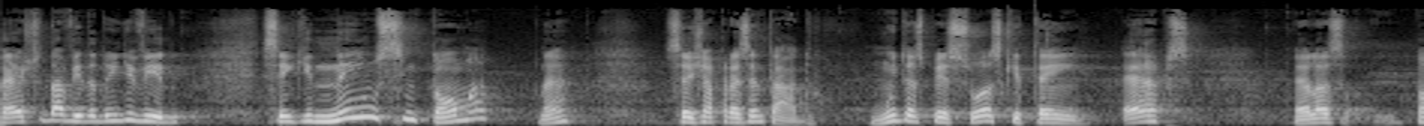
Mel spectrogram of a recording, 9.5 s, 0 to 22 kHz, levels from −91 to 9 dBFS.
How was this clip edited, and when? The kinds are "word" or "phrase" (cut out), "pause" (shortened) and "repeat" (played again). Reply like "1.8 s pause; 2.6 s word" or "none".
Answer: none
